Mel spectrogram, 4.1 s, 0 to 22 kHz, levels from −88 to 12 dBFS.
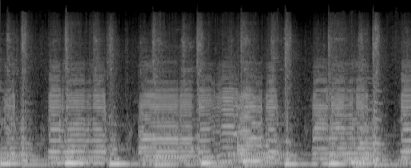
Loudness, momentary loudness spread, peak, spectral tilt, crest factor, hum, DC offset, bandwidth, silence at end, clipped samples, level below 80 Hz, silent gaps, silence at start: -20 LUFS; 5 LU; -4 dBFS; -6 dB/octave; 14 dB; none; under 0.1%; 15.5 kHz; 0 s; under 0.1%; -40 dBFS; none; 0 s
